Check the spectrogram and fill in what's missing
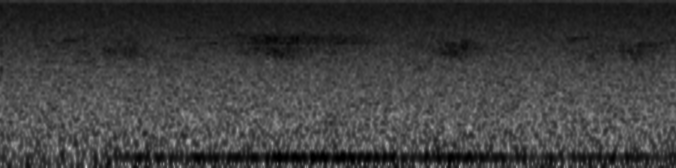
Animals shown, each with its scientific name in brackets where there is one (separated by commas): Pine Warbler (Setophaga pinus), Red-eyed Vireo (Vireo olivaceus)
